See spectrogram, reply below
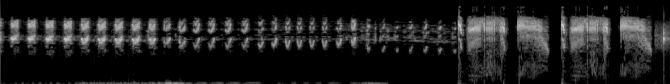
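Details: Swiftlet calls: a long string of quick doubled high chirps, roughly three a second, fading into a trill, then loud rasping bursts broken by abrupt gaps.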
